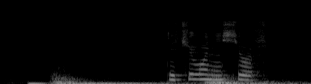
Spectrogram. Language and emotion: Russian, angry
